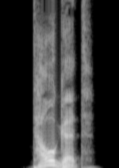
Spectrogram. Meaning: second-person plural subjunctive I of taugen
- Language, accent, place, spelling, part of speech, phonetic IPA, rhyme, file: German, Germany, Berlin, tauget, verb, [ˈtaʊ̯ɡət], -aʊ̯ɡət, De-tauget.ogg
